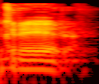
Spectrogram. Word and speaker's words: creer: Please, do not make the mistake of pronouncing the double E as you will in English.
